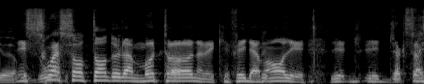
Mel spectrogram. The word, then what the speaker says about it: Motown: Comment on doit dire Motown. Oui, oui, Motown. It's Motown, Motown. oui, je dis bien Motown. Oui, oui, oui. Les sanglots longs de Motown. Ouais. Town, you know, you have to pronounce Motown.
